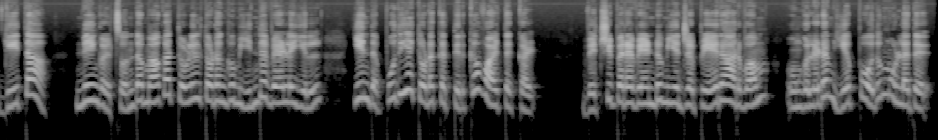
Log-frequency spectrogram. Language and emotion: Tamil, happy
